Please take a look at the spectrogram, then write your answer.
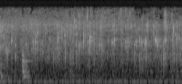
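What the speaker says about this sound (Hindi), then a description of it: "और थोड़ी देर हम लो फ्लेम पे ही इसे फ्राई करेंगे ताकि अंदर तक अच्छे से पक जाए।" Fish fries gently in a pan over a low flame, giving a steady, quiet crackling sizzle with soft pops and no talking.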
